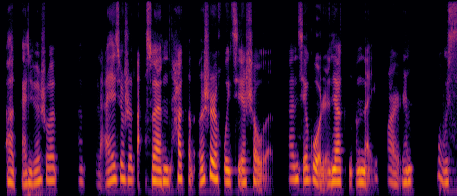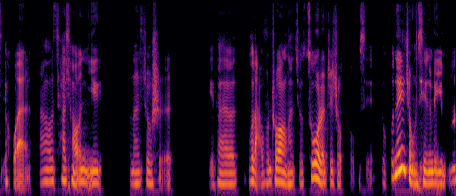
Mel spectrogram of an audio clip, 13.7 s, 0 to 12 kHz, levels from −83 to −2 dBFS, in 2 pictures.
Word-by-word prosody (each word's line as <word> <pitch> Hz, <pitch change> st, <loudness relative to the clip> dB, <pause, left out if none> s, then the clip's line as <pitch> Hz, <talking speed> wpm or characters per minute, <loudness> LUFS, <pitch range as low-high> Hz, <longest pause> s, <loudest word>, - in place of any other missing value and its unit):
呃， 165 Hz, -2 st, -1 dB
感 140 Hz, -, -4 dB
觉 155 Hz, +3 st, -1 dB
说 185 Hz, -1 st, -2 dB, 0.3 s
那 175 Hz, -, -13 dB, 0.2 s
本 135 Hz, -2 st, -17 dB
来 170 Hz, +6 st, +1 dB
就 205 Hz, +1 st, 0 dB
是 190 Hz, -2 st, -2 dB
打 180 Hz, -, -5 dB
算 175 Hz, -1 st, +3 dB
他 210 Hz, +5 st, +1 dB
可 200 Hz, -, -9 dB
能 180 Hz, -, +1 dB
是 225 Hz, +1 st, +5 dB
会 170 Hz, -5 st, 0 dB
接 165 Hz, +1 st, -1 dB
受 165 Hz, -, -1 dB
的， 320 Hz, +1 st, -14 dB, 0.2 s
但 195 Hz, 0 st, -2 dB
结 180 Hz, -2 st, -1 dB
果 185 Hz, -3 st, +2 dB
人 -, -, -4 dB
家 170 Hz, +1 st, +6 dB
可 170 Hz, -, -18 dB
能 160 Hz, +1 st, +1 dB
哪 160 Hz, -, +2 dB
一 215 Hz, -, -18 dB
块 175 Hz, -2 st, -9 dB
儿， -, -, -6 dB
人 165 Hz, +2 st, -2 dB, 0.3 s
不 220 Hz, -10 st, -6 dB
喜 165 Hz, +1 st, -8 dB
欢， 170 Hz, -, 0 dB
然 160 Hz, +2 st, -7 dB
后 170 Hz, -, -1 dB
恰 180 Hz, +1 st, -4 dB
巧 175 Hz, -, +1 dB
你 155 Hz, -2 st, +2 dB, 0.4 s
可 150 Hz, -, -12 dB
能 150 Hz, 0 st, -2 dB
就 155 Hz, 0 st, -4 dB
是 -, -, -6 dB, 0.5 s
给 -, -, -13 dB
他 145 Hz, -2 st, -2 dB, 0.2 s
误 175 Hz, -, +2 dB
打 165 Hz, -, -1 dB
误 150 Hz, +3 st, -6 dB
撞 165 Hz, -3 st, +4 dB
了， 145 Hz, -, 0 dB
就 145 Hz, -, -10 dB
做 215 Hz, +6 st, +5 dB
了 150 Hz, -, +4 dB
这 155 Hz, -, -5 dB
种 150 Hz, -, -5 dB
东 -, -, -24 dB
西， -, -, -12 dB
有 -, -, -16 dB
过 225 Hz, -, -7 dB
那 335 Hz, +5 st, +11 dB
种 -, -, +4 dB
经 155 Hz, -2 st, +3 dB
历 150 Hz, -1 st, +1 dB
吗？ -, -, -8 dB
170 Hz, 280 characters per minute, -28 LUFS, 155-185 Hz, 0.5 s, 那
